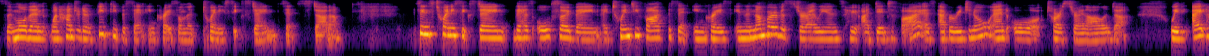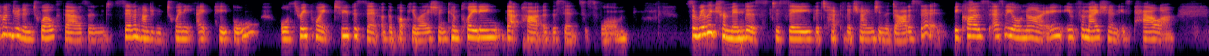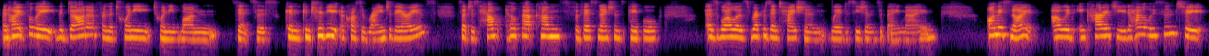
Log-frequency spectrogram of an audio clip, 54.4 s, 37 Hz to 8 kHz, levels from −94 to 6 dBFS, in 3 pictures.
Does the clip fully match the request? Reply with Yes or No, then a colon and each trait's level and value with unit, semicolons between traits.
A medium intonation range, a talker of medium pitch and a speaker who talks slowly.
No: average, 4.0 semitones; high, 215 Hz; slow, 125 wpm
